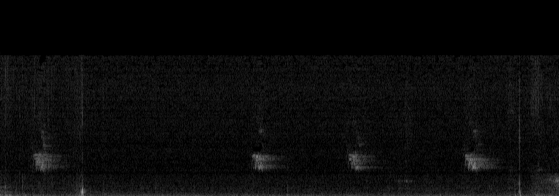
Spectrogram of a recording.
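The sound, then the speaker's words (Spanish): A few faint, sparse chirps from a single bird, four short high calls spaced a second or two apart, against a quiet background hum with no one talking. “O sea, nomás digo que voy a dejar ese puto pájaro hacer sus ruidos por unos segundos y el güey se calla.”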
